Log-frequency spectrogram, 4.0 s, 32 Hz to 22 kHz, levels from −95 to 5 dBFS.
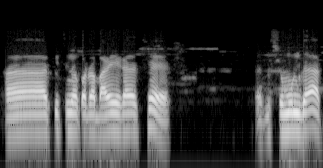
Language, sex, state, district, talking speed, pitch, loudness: Bengali, male, West Bengal, Jalpaiguri, 150 wpm, 135 Hz, -14 LUFS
